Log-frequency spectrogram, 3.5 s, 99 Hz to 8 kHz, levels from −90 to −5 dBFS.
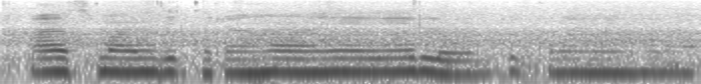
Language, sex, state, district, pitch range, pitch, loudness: Hindi, female, Chhattisgarh, Bastar, 180-190 Hz, 185 Hz, -38 LUFS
